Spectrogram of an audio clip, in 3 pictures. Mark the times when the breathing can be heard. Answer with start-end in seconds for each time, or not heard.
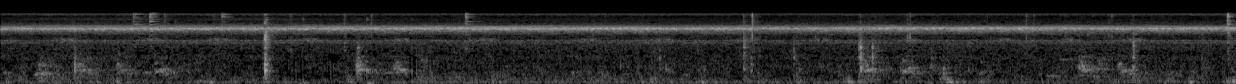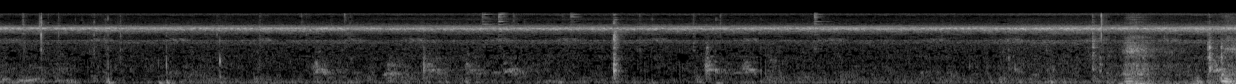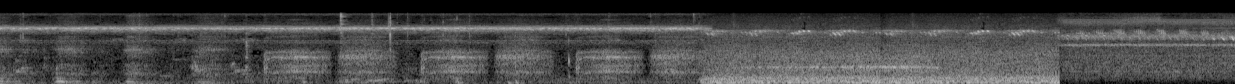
23.4-34.1.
